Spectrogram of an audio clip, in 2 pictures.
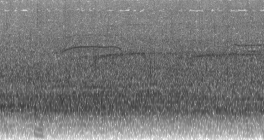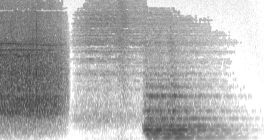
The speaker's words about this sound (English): And I have to say, as a Republican, it is so nice to hear you cheering for what I just said. Thank you.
